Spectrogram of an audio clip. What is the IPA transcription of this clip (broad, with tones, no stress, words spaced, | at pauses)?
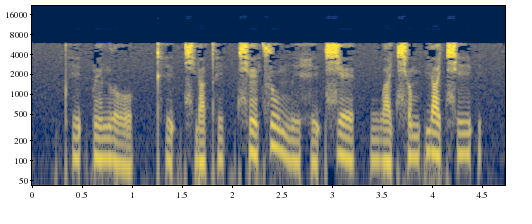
pʰi˨ʔ pẽ˧nlo˨˩ | kʰi˨ʔ t͡ɕʰja˨˩t̪ʰi˨k̚t͡ɕʰẽ˥˧ t͡su˥˧ mi˨˩hi˨ʔɕe˥˧ | mwa˨˩t͡ɕʰə˧m pja˥˧t͡ɕʰi˦ʔ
